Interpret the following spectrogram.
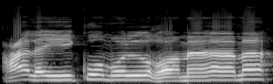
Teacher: جس طرح انسان گلے سے بلغم نکالتا ہے اس طرح اس غین کو پڑھیں گے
